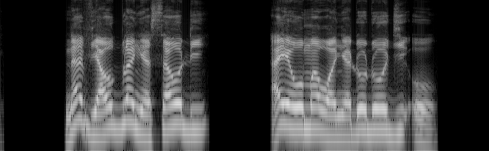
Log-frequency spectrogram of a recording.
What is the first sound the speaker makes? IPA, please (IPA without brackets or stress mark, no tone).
n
